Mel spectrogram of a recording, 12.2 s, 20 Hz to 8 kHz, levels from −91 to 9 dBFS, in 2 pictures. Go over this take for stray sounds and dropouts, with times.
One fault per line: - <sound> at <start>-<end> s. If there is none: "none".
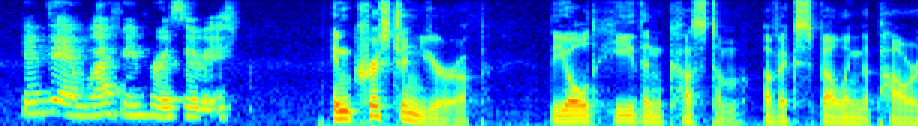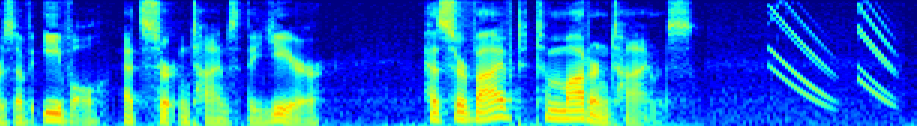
- laugh at 0.1-1.7 s
- chirp at 11.2-12.1 s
